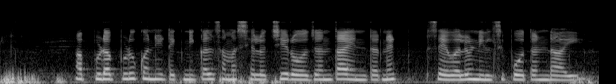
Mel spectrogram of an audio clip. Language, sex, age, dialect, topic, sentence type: Telugu, female, 18-24, Southern, banking, statement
